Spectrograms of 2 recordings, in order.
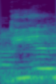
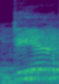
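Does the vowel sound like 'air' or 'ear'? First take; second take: ear; air. First: The vowel sounds like 'ear'. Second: The vowel sounds like 'air'. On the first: The speaker calls it wrong. "डियर नहीं होता है" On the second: The speaker calls it right. "ये डेयर पढ़ा जाता है"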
